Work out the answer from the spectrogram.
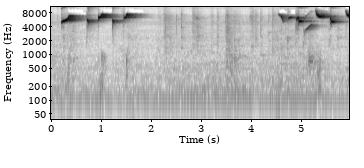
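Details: Orange-headed thrush song with a run of three or four high, bright downslurred whistles, a quiet gap, then a denser cluster of sharp falling notes.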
